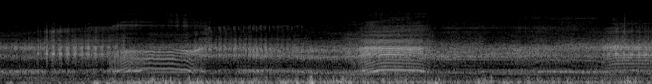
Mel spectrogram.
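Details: Sheep bleating: long wavering, quavering bleats rising and falling, repeated several times over a busy background of rustling and low rumble.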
